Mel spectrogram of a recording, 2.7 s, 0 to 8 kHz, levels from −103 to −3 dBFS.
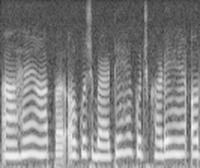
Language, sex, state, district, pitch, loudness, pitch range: Hindi, female, Uttar Pradesh, Budaun, 245 Hz, -14 LUFS, 230-255 Hz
